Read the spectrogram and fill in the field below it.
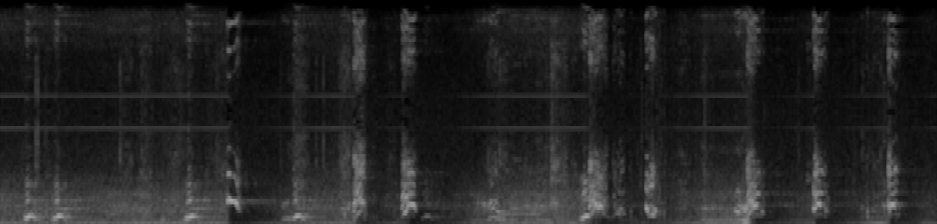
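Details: Aggressive Romanian Mioritic Shepherd Dog puppy giving short, sharp, high yapping barks in uneven bursts, some doubled, separated by brief pauses, with a steady faint background hum.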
